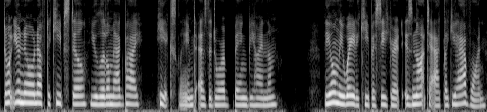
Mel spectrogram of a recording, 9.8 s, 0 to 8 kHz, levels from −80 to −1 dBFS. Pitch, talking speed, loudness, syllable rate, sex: 210 Hz, 205 wpm, -17 LUFS, 5.1 syllables/s, female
